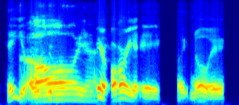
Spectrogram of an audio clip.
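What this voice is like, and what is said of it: Put-on Canadian accent. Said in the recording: “that Canadian accent”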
